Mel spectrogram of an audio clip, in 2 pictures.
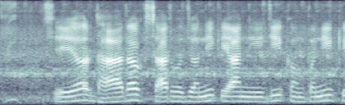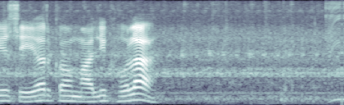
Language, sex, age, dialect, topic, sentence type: Bhojpuri, male, 31-35, Western, banking, statement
